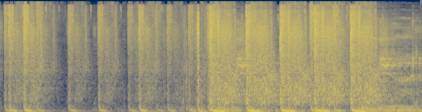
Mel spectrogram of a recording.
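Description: Desert Eagle pistol shots in a CSGO-style video game, a loud, close run of sharp cracks fired in quick bursts with bassy booms, getting denser and heavier toward the end.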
